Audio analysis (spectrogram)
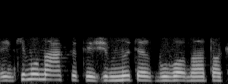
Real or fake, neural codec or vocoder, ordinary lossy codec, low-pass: real; none; Opus, 24 kbps; 3.6 kHz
